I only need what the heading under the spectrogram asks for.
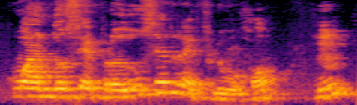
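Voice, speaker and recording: A man's voice: on the high side, big pitch swings, measured pace, darkish tone, a little hiss or hum. Man lecturing in an echoey classroom. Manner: asks the class questions and answers them himself. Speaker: teacher. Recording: roomy echo, distant from the mic.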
